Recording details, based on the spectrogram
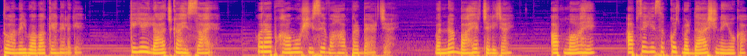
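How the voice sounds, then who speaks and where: A woman storyteller narrating a first-person horror tale in a steady, earnest way. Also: a little high. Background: faint music.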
